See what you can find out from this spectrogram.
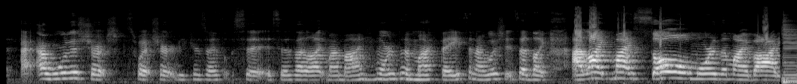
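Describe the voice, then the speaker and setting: Over music in the background, a woman speaks at a moderate pace in a fairly high voice, her intonation fairly even while her loudness swings widely. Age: 20s. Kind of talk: casual talk to camera. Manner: occasional stutter.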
